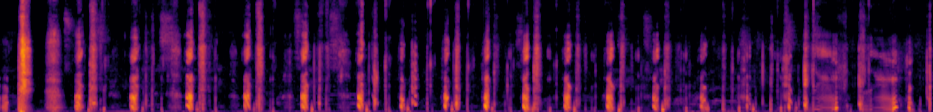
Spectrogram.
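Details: Strong allergy sneezing fit: a rapid run of many short, sharp sneezes and snorts in quick succession.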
